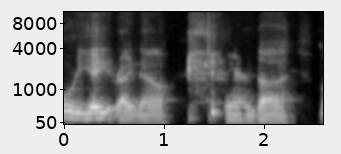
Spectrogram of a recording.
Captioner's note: laughs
